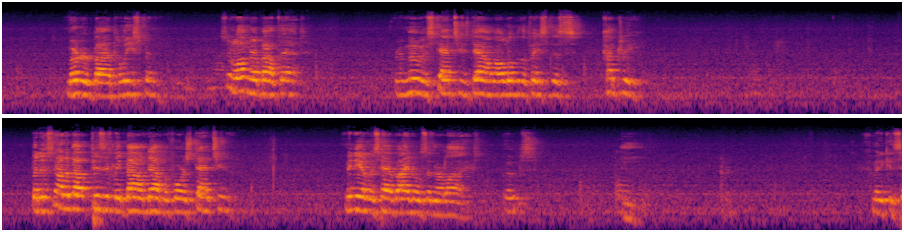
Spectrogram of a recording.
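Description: A middle-aged man speaks calmly through a microphone in a large room, pausing between phrases.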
